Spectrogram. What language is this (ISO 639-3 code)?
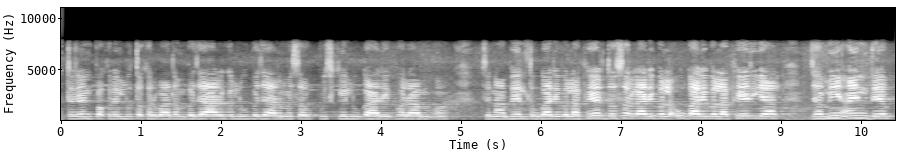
mai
